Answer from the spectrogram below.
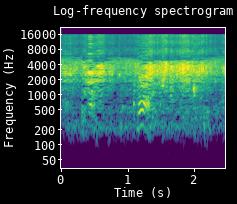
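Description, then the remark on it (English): Rough sea water running high splashing and churning in a steady, fairly loud wash, swelling briefly near the middle, with faint voice-like sounds mixed underneath. “shoved off into a sea that was running plenty high.”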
